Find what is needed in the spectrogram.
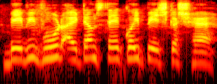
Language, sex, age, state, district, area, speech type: Punjabi, male, 18-30, Punjab, Kapurthala, urban, read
